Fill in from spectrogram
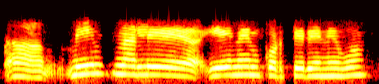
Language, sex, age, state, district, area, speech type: Kannada, female, 60+, Karnataka, Bellary, rural, conversation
